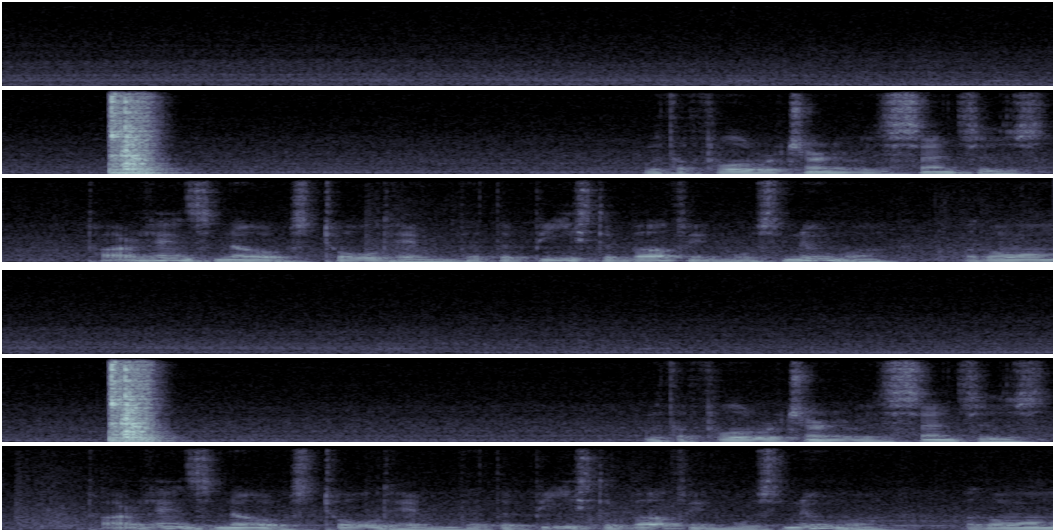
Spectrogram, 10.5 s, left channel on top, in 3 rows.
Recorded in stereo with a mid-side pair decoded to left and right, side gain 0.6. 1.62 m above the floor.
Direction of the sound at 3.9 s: 15° right.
